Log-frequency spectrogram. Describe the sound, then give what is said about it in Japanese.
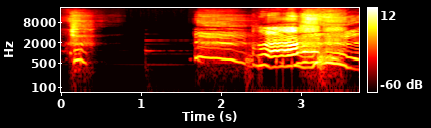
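A child cries: a short sob, a brief silence, then a long high wailing cry that wavers in pitch and grows louder and shakier toward the end. “もう、泣いていたって何も解決しませんわよ。”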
